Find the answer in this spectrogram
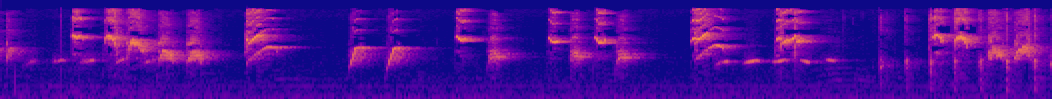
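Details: Loud, busy song of a cucak ranting (bulbul): dense sequence of high sharp upsweeps and falling chirps, with a few level whistled notes, nearly continuous with short pauses.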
